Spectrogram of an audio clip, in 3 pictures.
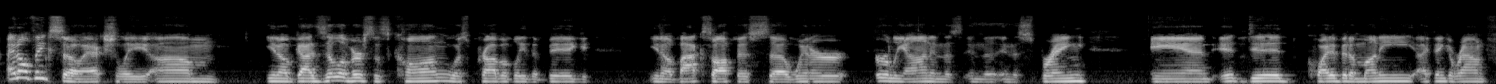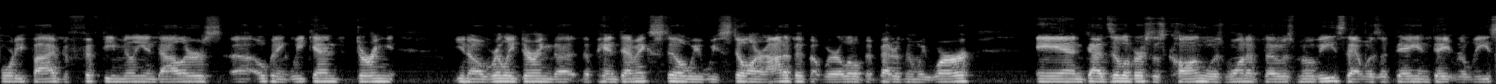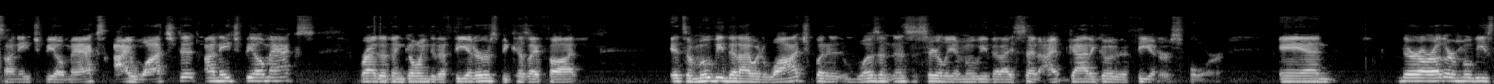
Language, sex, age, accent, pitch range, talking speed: English, male, 30-49, American, 125-140 Hz, 185 wpm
